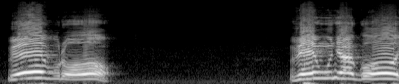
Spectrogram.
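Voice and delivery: angel questioning. Acted. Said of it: "천사가 뭐라고 합니까?".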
